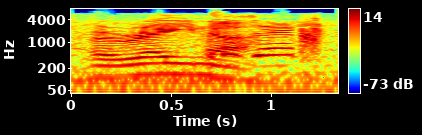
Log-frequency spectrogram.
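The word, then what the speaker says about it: Verreynne: of runs the Kyle Farina and yes I did find out how you say it I've been instructed his name is Verena come on boys and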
